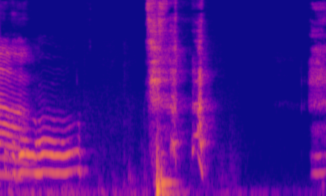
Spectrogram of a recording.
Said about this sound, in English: You got a triple snort.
